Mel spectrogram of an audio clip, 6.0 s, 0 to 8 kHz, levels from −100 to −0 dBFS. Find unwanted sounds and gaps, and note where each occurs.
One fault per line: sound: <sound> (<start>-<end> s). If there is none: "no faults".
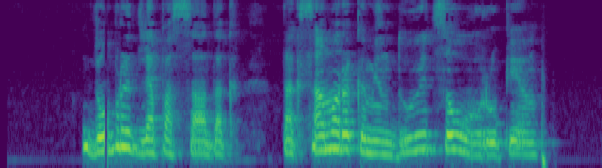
sound: dropout (1.0-1.1 s)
